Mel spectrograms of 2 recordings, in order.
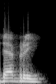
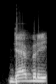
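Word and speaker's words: debris: decorate करना लुमिनेट then ट डेबी डेब sauce silent raw डेब द रुन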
